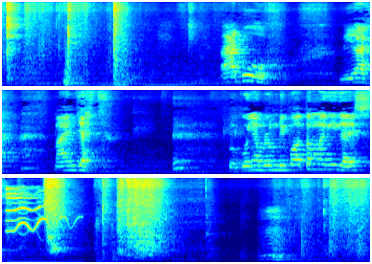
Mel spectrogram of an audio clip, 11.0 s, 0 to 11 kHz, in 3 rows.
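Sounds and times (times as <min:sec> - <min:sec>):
packing tape pulled off roll: 0:08.3 - 0:09.2, 0:10.5 - 0:11.0.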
